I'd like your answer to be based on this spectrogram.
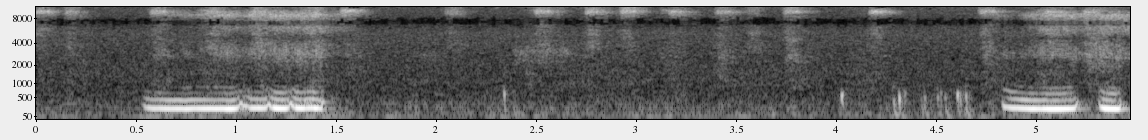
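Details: Tired sleeping cat snoring, loud enough to sound like dad had come home: short, buzzy, tone-like breath sounds recurring with pauses between.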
